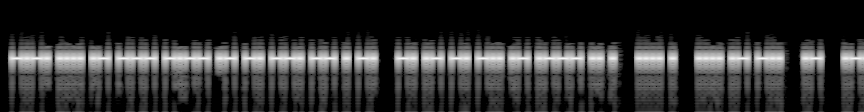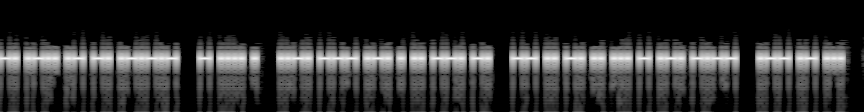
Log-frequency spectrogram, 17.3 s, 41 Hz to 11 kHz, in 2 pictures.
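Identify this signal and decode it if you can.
Morse code, heard as a keyed tone, about 36 wpm, 600 Hz. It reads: CHAOYANGMEN NANDAJIE HE HAD A PLAN. THE FOREIGN MINISTRY WAS
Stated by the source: Morse practice at 36 wpm, text of Ken Follett's novel Never, from CW med Gnister.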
